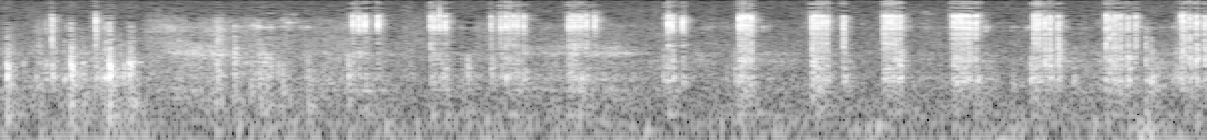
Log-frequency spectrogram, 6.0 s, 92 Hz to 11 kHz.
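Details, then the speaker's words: 2006 Keeway F-ACT 50 two-stroke scooter, spark confirmed: quiet ratchety spinning in quick uneven bursts with no firing; debris from the tank got into the carburetor, which needs cleaning; crank, no start from fuel starvation. "it smells nasty all that crap that was up inside that tank is now in that carb so now i have to clean that carb that sucks"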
